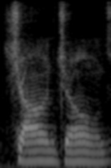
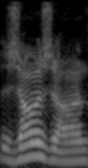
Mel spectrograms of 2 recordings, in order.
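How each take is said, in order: First: The vowels sound like 'john' and 'jones'. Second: The vowels sound like 'jean' and 'jeans'. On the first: The speaker calls it wrong. "not John Jones" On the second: The speaker calls it right. "That's the proper way to say it"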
